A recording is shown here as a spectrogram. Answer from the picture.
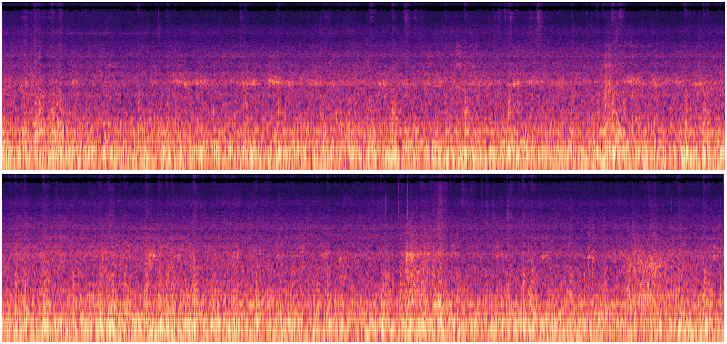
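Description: Kintetsu electric train running steadily along the line: a continuous loud rumble of wheels on rails, broken by a few sharp clicks.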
